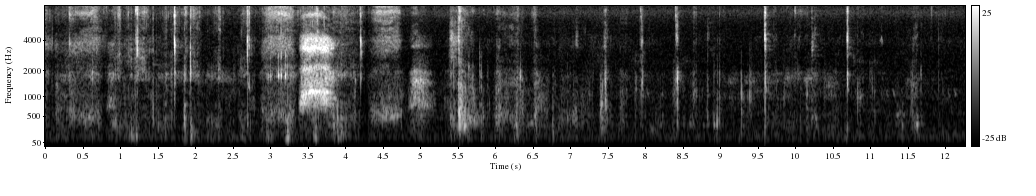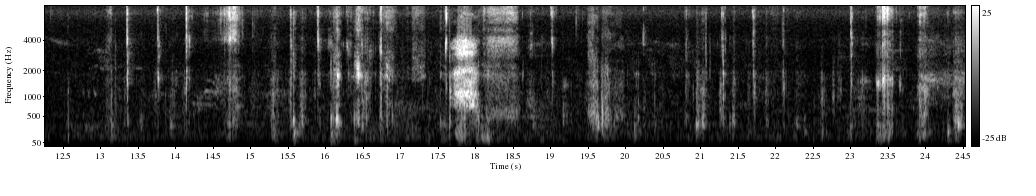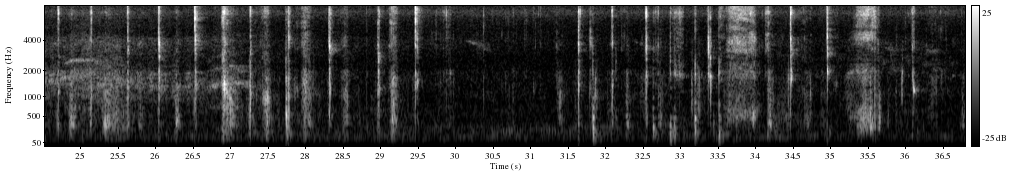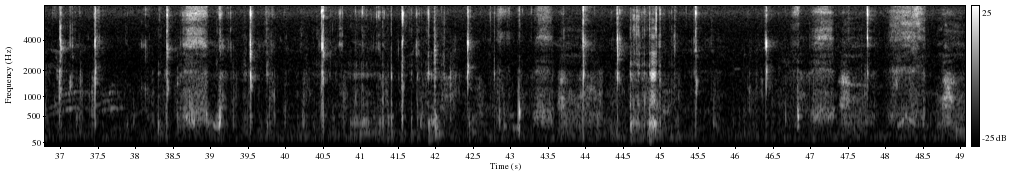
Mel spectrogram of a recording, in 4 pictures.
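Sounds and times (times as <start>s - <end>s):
wet chewing and lip smacking: 0.0s - 49.0s.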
